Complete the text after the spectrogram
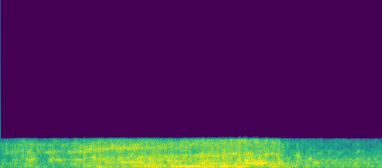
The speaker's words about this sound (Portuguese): Espera que eu vou encostar a moto, espera um pouquinho.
